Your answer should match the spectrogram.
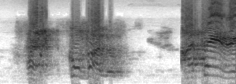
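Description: Two short, breathy vocal bursts from a person, heard through a video call's audio, the first a quarter of a second in and the second just under a second in, with talking starting near the end.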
